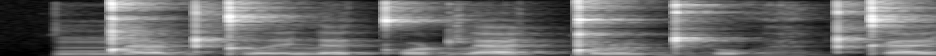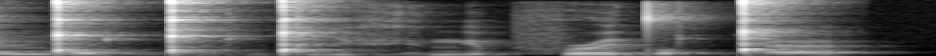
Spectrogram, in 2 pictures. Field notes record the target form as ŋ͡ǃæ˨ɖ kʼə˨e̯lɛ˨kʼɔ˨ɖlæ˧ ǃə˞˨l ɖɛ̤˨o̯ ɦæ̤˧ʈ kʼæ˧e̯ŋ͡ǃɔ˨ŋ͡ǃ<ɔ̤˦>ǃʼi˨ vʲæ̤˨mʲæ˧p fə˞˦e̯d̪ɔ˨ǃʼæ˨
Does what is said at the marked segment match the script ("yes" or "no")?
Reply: no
